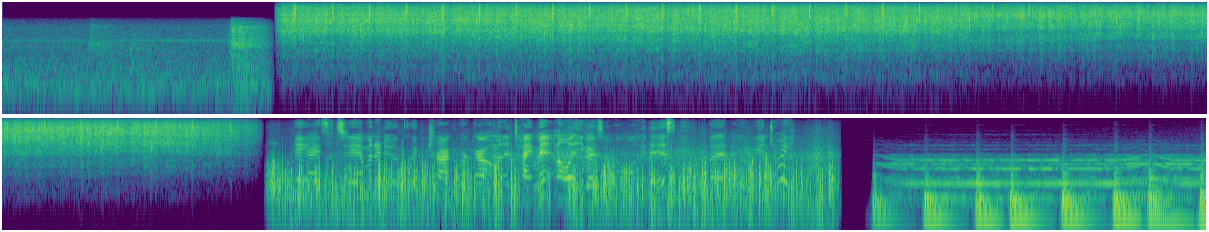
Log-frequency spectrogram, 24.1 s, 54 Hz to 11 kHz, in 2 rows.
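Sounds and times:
bacon sizzling in a pan: 0:02.8 - 0:14.7.

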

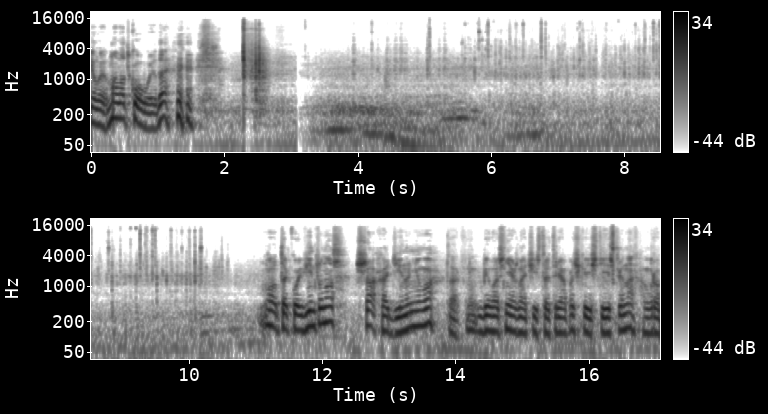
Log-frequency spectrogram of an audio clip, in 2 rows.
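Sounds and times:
small metal parts clinking: 0:03.9 - 0:10.6.

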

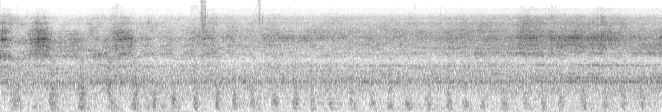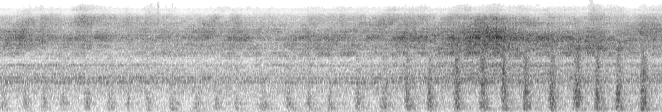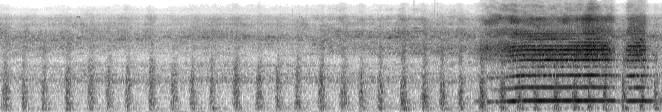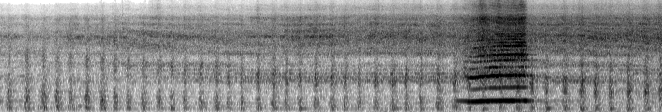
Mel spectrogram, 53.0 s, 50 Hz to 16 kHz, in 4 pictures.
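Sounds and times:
hiss of steam: 0:00.0 - 0:52.9
steam locomotive exhaust beats: 0:00.0 - 0:52.9
steam whistle blast: 0:36.0 - 0:40.0, 0:48.8 - 0:50.8.

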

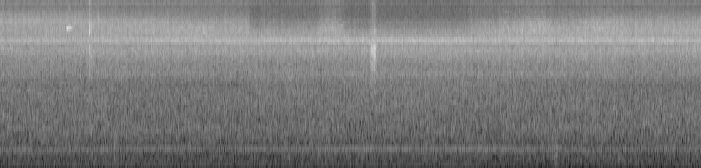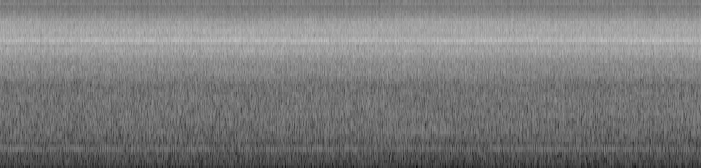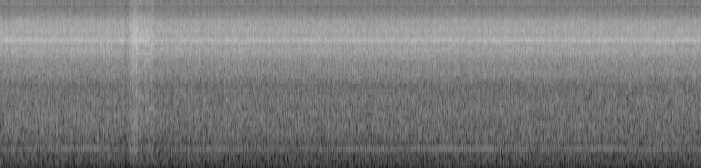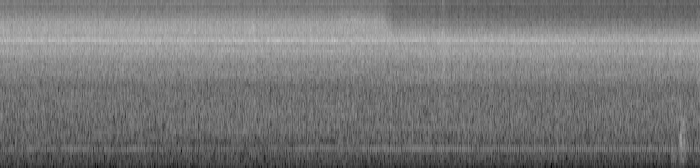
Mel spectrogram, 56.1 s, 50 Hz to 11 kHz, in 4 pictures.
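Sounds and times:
workshop machinery humming: 0:00.0 - 0:17.8, 0:35.8 - 0:53.4.

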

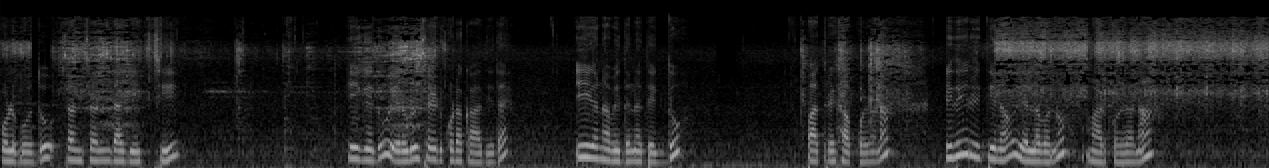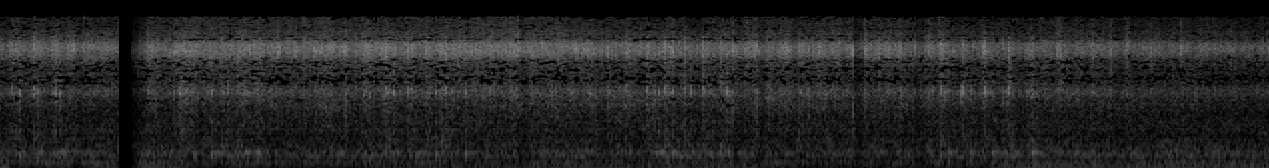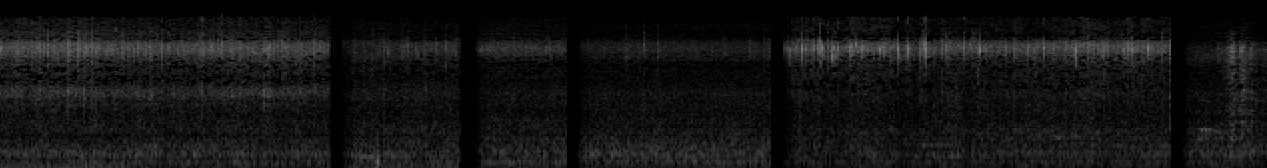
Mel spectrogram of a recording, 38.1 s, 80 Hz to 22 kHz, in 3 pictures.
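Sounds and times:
dough sizzling on hot griddle: 0:09.9 - 0:31.0, 0:33.1 - 0:38.0.

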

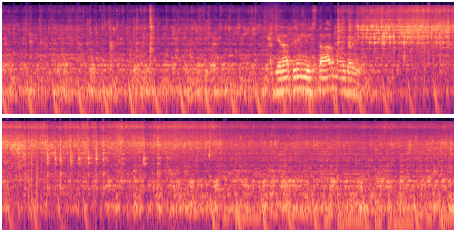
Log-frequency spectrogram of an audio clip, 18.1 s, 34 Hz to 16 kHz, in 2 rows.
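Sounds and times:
margarine sizzling in a wok: 0:07.2 - 0:18.0.

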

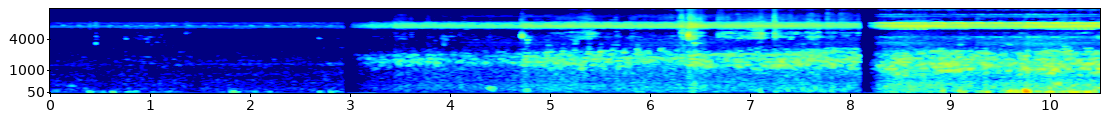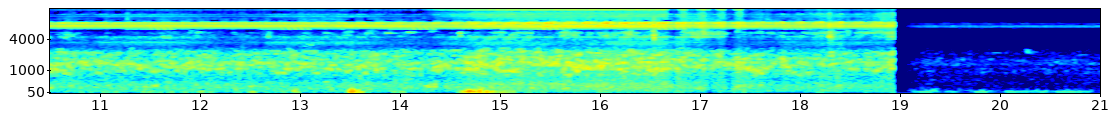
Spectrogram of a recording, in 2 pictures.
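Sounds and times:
high-pitched insect drone: 0:04.7 - 0:19.0.

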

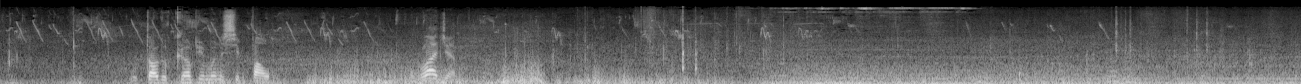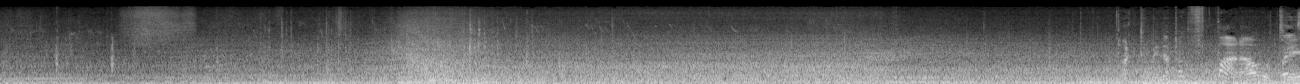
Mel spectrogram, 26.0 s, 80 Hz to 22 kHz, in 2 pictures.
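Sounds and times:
car engine and tyre rumble: 0:00.0 - 0:26.0
rush of noise: 0:07.5 - 0:25.8.

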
